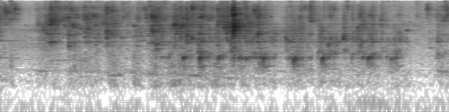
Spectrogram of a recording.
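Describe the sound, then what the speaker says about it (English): Water splashes and gurgles into a container for a liquid density experiment at home, a steady pour with bright bubbling trickles running for several seconds, fairly close and alone. "let's put some water in"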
